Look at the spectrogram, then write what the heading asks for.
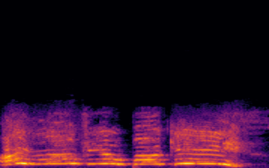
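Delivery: acted screaming. A mother retells a theater moment during the movie, retelling screaming out. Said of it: "I'm like screaming out".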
